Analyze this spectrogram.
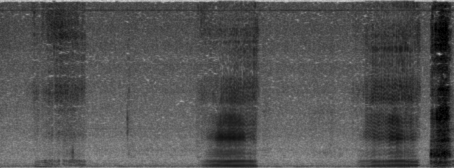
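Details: A sleeping kitty snores indoors: two raspy, buzzing breaths about two seconds apart, each lasting under a second over a quiet hum.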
